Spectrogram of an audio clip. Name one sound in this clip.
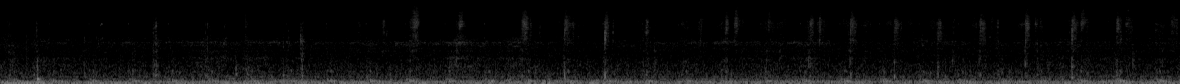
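Trading cards slide and flick against each other as they are shuffled.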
